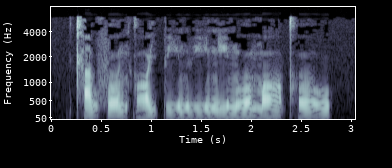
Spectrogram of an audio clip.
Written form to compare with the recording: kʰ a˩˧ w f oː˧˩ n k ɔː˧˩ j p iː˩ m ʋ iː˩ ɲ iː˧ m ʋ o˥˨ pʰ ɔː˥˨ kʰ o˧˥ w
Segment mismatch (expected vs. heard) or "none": pʰ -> m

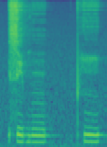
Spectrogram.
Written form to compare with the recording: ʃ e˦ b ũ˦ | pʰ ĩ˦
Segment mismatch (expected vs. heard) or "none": ʃ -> s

